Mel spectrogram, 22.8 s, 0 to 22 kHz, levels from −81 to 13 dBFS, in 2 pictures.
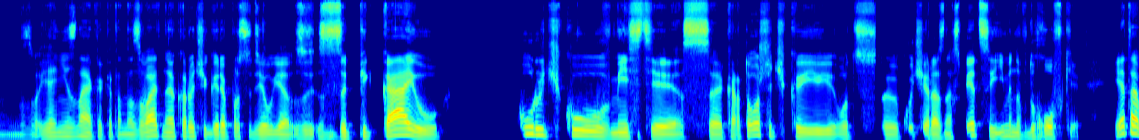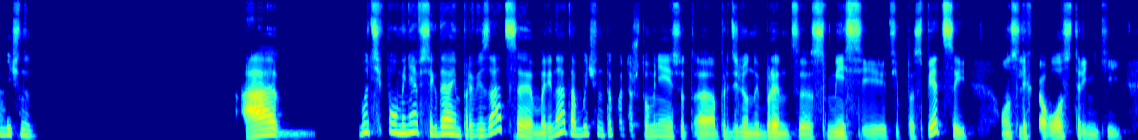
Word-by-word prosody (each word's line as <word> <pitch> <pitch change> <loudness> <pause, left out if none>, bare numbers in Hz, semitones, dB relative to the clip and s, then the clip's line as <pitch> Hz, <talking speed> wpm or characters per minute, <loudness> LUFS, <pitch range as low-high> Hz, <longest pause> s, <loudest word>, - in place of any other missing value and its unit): как - - -24
оно 90 - -23
называ 90 -1 -15
я 115 +2 -6
не 130 +1 -8
знаю, 130 -4 -2
как - - -13
это - - -11
назвать. 110 +10 -1
Ну, 125 - -8
я, 125 - -1
короче 130 -2 -5
говоря, 110 0 -2
просто 115 -3 -2
делаю: 110 -1 -3
я 95 -1 -2
з 105 +1 -4
запекаю 115 - +5 0.7
курочку 160 -7 -1
вместе 110 -4 +2
с 100 0 +7
картошечкой 130 +1 -4
и 110 -1 -2
и - - -7
вот 100 +1 -10
с - - -3 0.2
кучей - - -7
разных 100 -1 -3
специй 160 -7 +1
именно 125 -2 -7
в 105 - -18
духовке. 110 - -5 0.3
И - - -5
это 210 +2 +4
обычно 180 -6 -4 2.1
А, 175 +2 +6 0.8
ну, 235 +5 -4
типа, 255 - 0
у 240 - 0
меня 230 +4 -2
всегда 205 -2 +1
импровизация. 160 - 0
Маринад 200 - -5
обычно 190 -1 -7
такой, 180 +1 -13
то, 155 - -17
что 145 - -10
у - - -9
меня 145 0 -7
есть 135 -1 -5
вот, 125 - -13
э, - - -12
определенный 115 +2 -3
бренд, 110 -1 -2
э, 95 -1 -4
смеси 100 -6 +2
типа - - -11
специй, - - +2 0.3
он 115 +1 -6
слегка 125 0 -2
остренький. 100 -8 -5
120 Hz, 160 wpm, -25 LUFS, 105-160 Hz, 2.1 s, с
